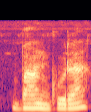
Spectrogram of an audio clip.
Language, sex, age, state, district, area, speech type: Nepali, male, 18-30, West Bengal, Darjeeling, rural, spontaneous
